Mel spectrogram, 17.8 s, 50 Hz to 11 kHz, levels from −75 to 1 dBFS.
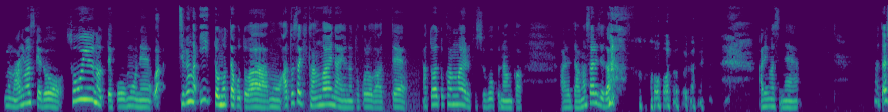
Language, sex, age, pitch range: Japanese, female, 30-49, 165-250 Hz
